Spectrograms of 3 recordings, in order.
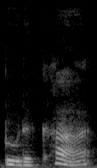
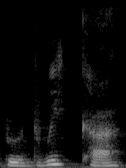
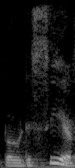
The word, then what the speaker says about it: Boudica: But Tacitus spells her name with two C's, so the K sound, and Cassius Dio writes her name Boudicca, C-A at the end. So then where did we get this rogue pronunciation of Bodicea from? That was a spelling mistake that was picked up by the Victorians.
